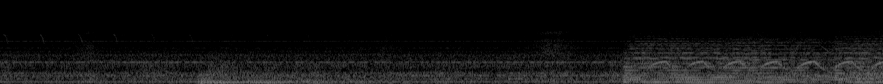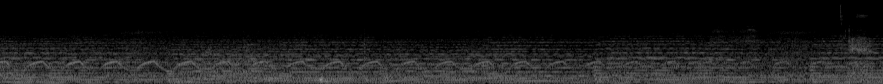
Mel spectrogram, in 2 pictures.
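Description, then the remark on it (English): An ambulance siren wails in a steady, rising-and-falling pattern over a low engine rumble as the ambulance doors close. The sound jumps louder after a few seconds and continues at a constant level. “And there it was the MacGuffin and the ambulance what I was referring to was the closing of those doors as the closing of, you know, of course, the drama and uh, the suspense and everything else.”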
